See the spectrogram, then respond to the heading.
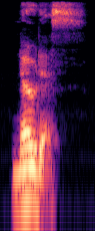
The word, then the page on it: nodus: American English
